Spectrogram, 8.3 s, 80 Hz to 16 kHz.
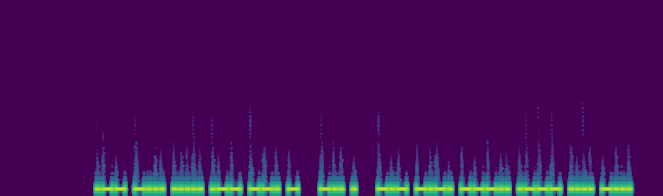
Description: Morse code, heard as a keyed tone, about 30 wpm, 700 Hz. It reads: WB5WGT DE KC8JHB
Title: USA Callsign DE Callsign 30wpm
